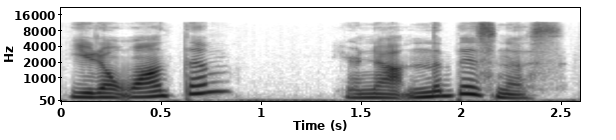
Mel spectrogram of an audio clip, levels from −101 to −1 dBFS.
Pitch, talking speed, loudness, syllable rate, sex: 215 Hz, 185 wpm, -16 LUFS, 6.4 syllables/s, female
